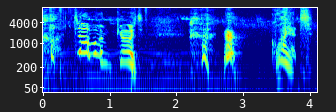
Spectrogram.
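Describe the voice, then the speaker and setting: A man's voice: extremely high pitch, sing-song, drawn-out words, gravelly, over loud music, full character voice. An actor playing an arrogant, hot-tempered young nobleman in a video game, with a haughty, sneering drawl. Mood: boastful excitement. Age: young adult. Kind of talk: dramatic video game acting.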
